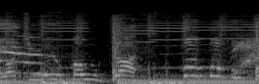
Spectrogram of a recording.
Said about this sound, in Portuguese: Gato de elite, gato siamês, odeio gato de burguês de madame.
